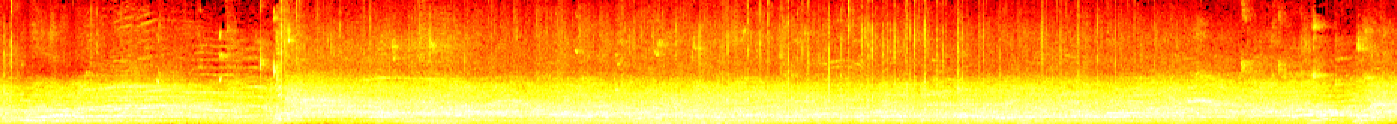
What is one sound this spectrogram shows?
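A large crowd cheers loudly in an echoing gym.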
